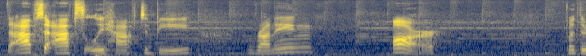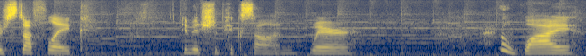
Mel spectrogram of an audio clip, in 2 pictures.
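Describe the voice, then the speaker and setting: A woman's voice: mid-range voice, fairly even intonation, slow, long pauses, pushed and bright, faint music behind. A woman chatting casually on her own livestream, rambling with many fillers and restarts. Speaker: live coding streamer.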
